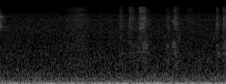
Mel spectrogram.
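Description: Felt-tip marker writing on paper: a few faint, short strokes about a second in, over a steady low hum.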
